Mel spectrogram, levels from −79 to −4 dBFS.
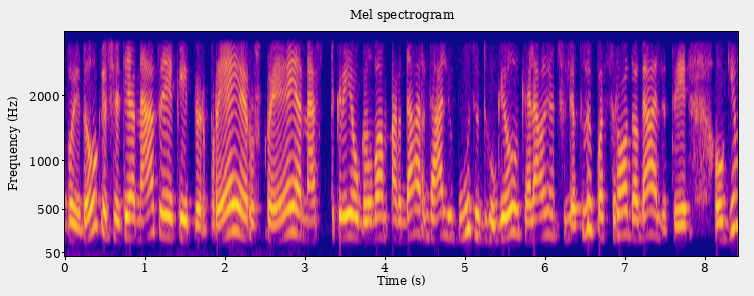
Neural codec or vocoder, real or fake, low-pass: none; real; 3.6 kHz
